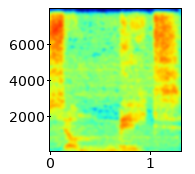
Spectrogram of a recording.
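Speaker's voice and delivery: low, deep rumbling voice. Reading a story, the narrator voices the creatures' leader in a low, rumbling voice. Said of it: "their leader said in a low, rumbling voice".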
